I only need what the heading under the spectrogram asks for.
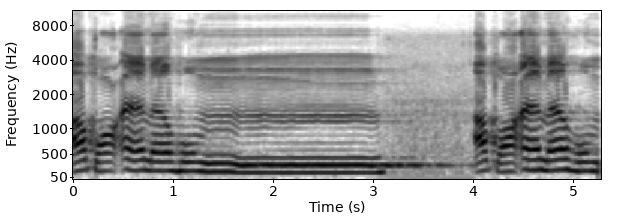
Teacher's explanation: Pantulannya tidak dikeraskan karena ini berada di tengah-tengah kata, tidak berada di akhir ayat.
